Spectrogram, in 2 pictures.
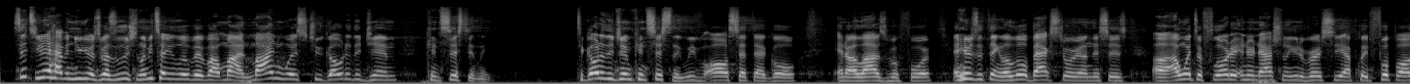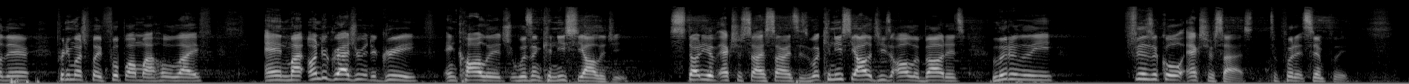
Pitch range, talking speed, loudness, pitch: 175-230 Hz, 200 wpm, -26 LUFS, 195 Hz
